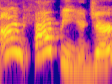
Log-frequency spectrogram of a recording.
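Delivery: high, loud, laughing mock retort.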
